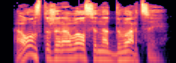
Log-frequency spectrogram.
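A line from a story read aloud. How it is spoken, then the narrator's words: Wry snort. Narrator (Russian): Терентьев хмыкнул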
